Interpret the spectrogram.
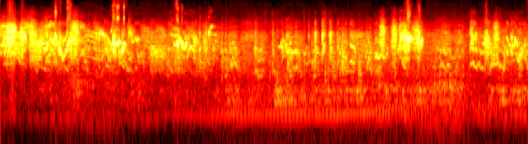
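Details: Flock of budgerigars feeding in an outdoor aviary: constant overlapping chatter of buzzy warbles, clicks and sharp chirps, with a faint low hum underneath throughout.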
